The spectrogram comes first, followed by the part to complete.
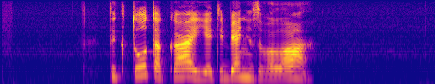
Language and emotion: Russian, angry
